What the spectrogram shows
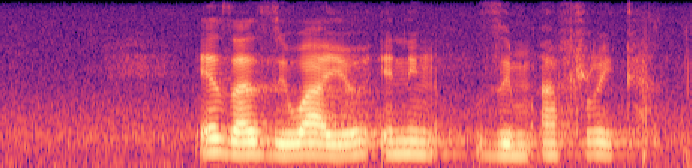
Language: Zulu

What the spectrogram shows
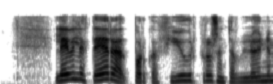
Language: Icelandic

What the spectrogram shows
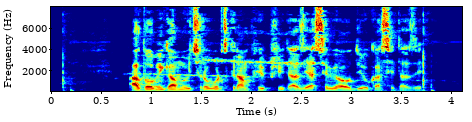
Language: Georgian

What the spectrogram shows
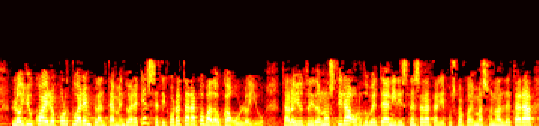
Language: Basque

